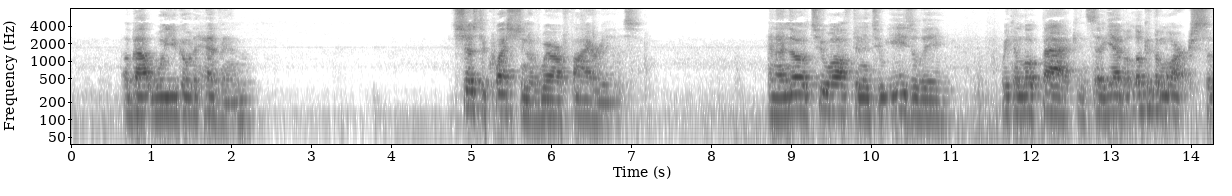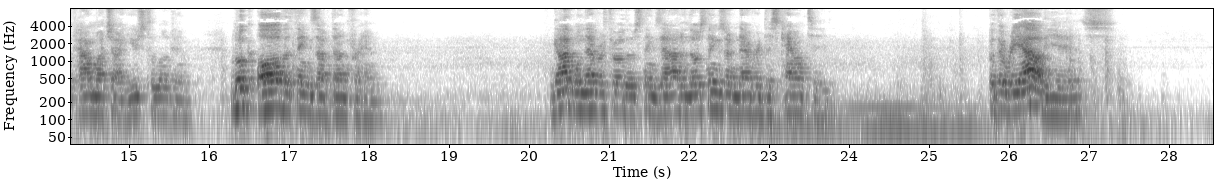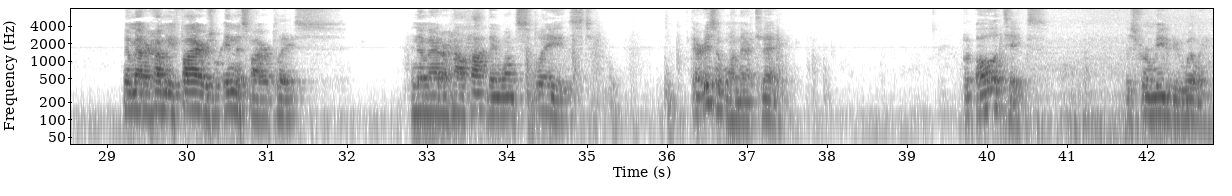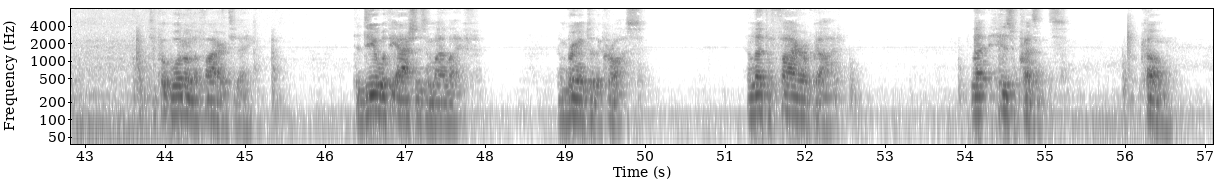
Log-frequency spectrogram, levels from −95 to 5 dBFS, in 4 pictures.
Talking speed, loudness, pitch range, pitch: 140 wpm, -33 LUFS, 105-125 Hz, 115 Hz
